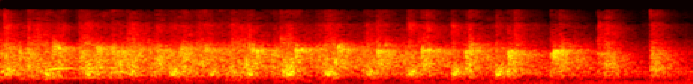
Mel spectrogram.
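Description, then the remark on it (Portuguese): A church audience bursts into sustained applause in praise of the name of Jesus, many hands clapping in a dense, steady wash that stays loud throughout with a few sharper claps near the end. “E as palmas que adorem o nome do Senhor Jesus.”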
